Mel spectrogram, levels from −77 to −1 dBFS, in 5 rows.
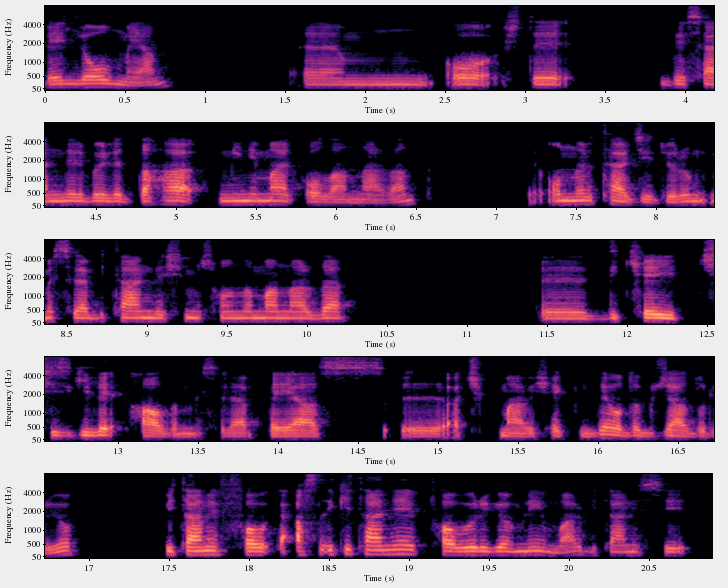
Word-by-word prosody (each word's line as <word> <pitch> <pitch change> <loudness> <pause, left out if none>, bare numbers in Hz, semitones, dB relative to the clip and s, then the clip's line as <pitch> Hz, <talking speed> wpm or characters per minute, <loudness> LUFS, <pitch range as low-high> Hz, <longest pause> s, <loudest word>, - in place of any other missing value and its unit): belli 115 +2 -1
olmayan, 110 -6 -2 0.8
emm, 105 0 -5
o 110 -1 +1
işte, 110 -1 -3 0.5
desenleri 115 0 -1
böyle 115 -3 0
daha 115 +1 +3
minimal 115 0 +1
olanlardan, 95 -3 -3 0.8
onları 120 +1 +1
tercih 105 -4 0
ediyorum. 100 +4 -2
Mesela 115 0 0
bir 120 - -10
tane 115 -1 +2
de - - -4
şimdi 115 0 -3
son 110 0 -3
zamanlarda 115 0 +1 1.1
eee 105 -2 -1
dikey 115 0 +4
çizgili 110 +1 +1
aldım 95 -2 +3
mesela 95 +1 -4
beyaz, 95 0 0
eee, 95 0 -1
açık - - -6
mavi 95 -2 0
şeklinde 95 +7 -2
o 110 -4 +3
da 105 - 0
güzel 95 -1 0
duruyor. 130 +11 -3 0.5
Bir 125 - +1
tane 135 0 +7
favo 130 -1 +3
aslında 130 +3 +2
2 155 - -2
tane 150 +1 +3
favori 130 0 +5
gömleğim 125 -2 0
var. 130 +4 -2
Bir 120 - -14
tanesi 115 0 -4
110 Hz, 130 wpm, -24 LUFS, 105-120 Hz, 1.1 s, tane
